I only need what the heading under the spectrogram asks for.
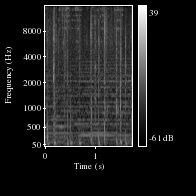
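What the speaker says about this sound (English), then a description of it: "Oh look, Rapota's horse." Horse hooves clip-clop at a steady walking rhythm in the Kingdom Come: Deliverance game, a moderately close, even series of dull thuds.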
